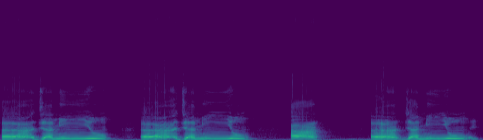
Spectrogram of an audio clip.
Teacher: Hamzah yang kedua diringankan bacanya seperti membaca huruf ha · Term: tashil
